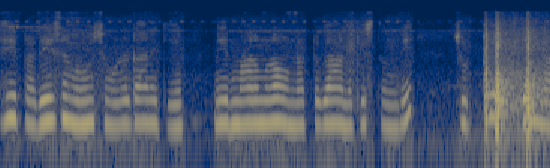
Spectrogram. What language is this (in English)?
Telugu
